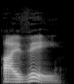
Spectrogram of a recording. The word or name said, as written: iv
